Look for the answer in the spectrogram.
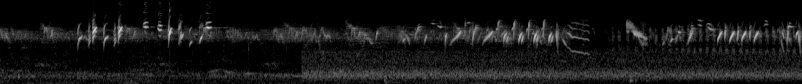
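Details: Melodious song of a European goldfinch, a quick jumble of high liquid chirps and trills in two bursts separated by a brief lull, then resuming with fast tinkling notes, over a soft background hiss.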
